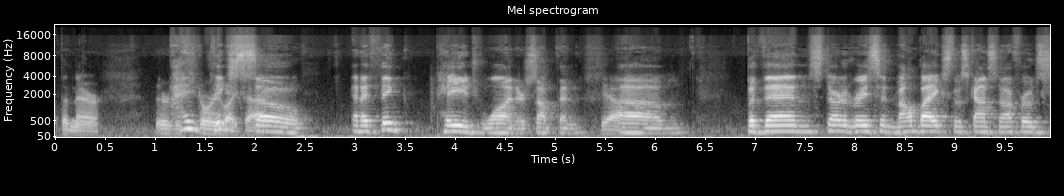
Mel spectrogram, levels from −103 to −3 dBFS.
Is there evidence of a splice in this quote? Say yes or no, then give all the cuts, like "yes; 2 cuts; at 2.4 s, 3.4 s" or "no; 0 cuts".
no; 0 cuts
